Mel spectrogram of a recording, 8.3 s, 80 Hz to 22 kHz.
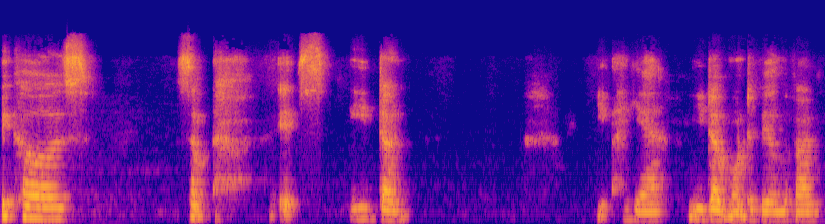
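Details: Aphasia in a woman after a stroke following surgery in 2018, aged 44, which left her unable to speak.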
